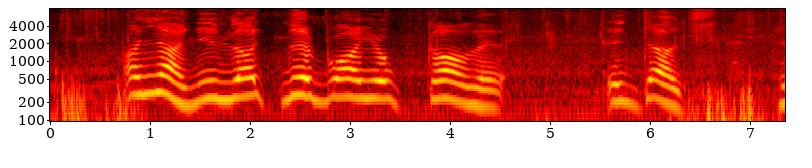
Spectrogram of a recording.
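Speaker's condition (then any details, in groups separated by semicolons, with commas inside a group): Cerebral palsy; spastic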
